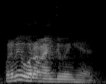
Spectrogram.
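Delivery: reply quietly, thrown by the shout; shocked reply. Acted. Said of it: "His son-in-law is shocked".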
